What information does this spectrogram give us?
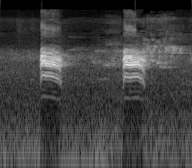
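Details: Caged long-tailed shrike, cover just opened, singing a mimicry-filled song with canary, sparrow and kapas tembak phrases; here two harsh, rasping, buzzy squawks about a second apart over a steady low hum.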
